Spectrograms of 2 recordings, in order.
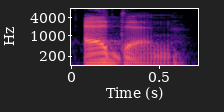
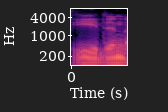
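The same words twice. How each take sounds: First: The name begins with a short 'eh' sound. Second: The name begins with a long 'ee' sound. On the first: This is the form the family prefers. "they want uh, me to say Eden" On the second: This is the usual English form of the name. "in English, it's Eden, of course"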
